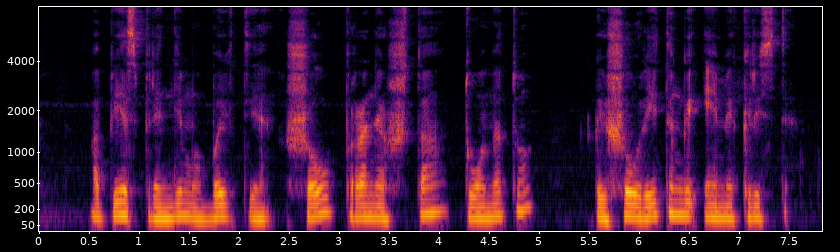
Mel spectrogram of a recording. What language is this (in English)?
Lithuanian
